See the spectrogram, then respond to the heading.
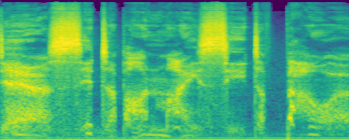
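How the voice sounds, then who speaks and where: In a put-on character voice, a man speaks extremely high and raspy at a very slow pace. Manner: commanding, ominous.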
